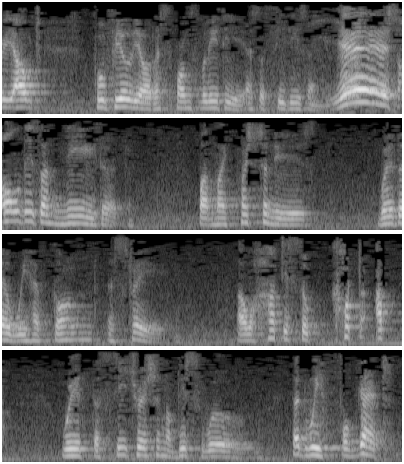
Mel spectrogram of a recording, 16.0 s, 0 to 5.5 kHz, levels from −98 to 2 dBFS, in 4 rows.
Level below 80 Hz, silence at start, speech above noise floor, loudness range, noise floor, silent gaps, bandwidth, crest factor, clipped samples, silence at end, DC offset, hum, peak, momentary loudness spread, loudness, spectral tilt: -56 dBFS; 0 s; 26 dB; 9 LU; -51 dBFS; none; 5.2 kHz; 20 dB; under 0.1%; 0.1 s; under 0.1%; none; -6 dBFS; 14 LU; -25 LUFS; -9.5 dB/octave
